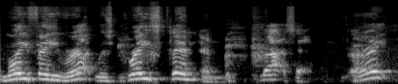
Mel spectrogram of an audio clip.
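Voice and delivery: high, slow West Country farmer drawl; old farmer. Pretend. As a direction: play a rustic old farmer. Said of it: "went down to my farmer voice".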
